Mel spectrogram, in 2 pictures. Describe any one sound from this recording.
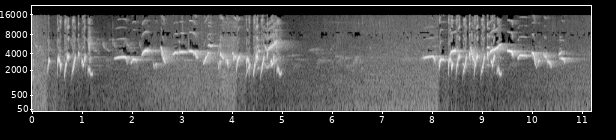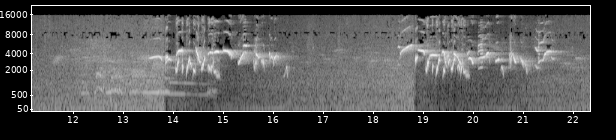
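A songbird sings loud, rapid, whistling phrases in bursts with short pauses between them.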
